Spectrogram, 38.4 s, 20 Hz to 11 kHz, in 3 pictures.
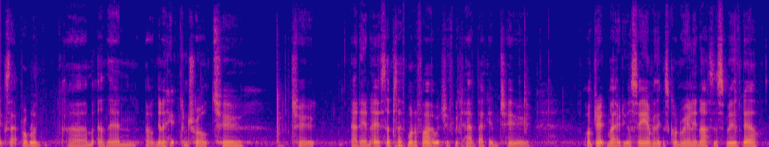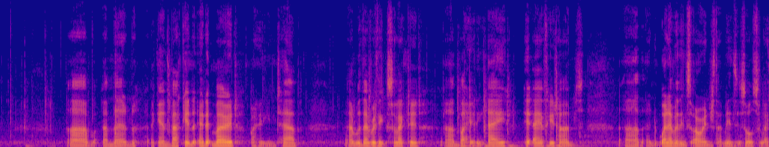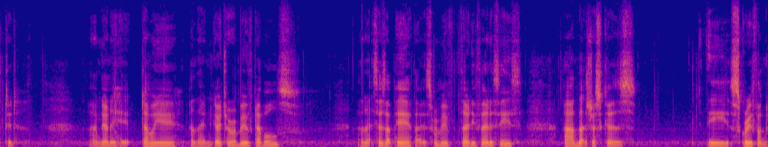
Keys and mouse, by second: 2.1-3.9 middle drag, 4.7 ctrl+2, 6.6 Tab, 14.8 Tab, 18.7 a, 19.0 a, 20.5-22.1 typing, 28.1 w.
